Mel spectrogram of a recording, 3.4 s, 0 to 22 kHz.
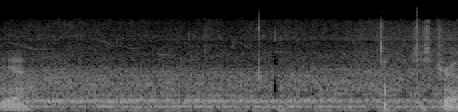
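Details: A steady, even drone of a honey bee colony, opened for its first inspection six days after nucs were installed in 2020. The buzz holds a low and a higher tone, with faint clicks and brief voices at the edges.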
